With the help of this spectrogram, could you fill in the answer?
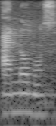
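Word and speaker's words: ἄνομος: La palabra maldad en griego es una palabra que se pronuncia anomos, es una palabra compuesta.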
